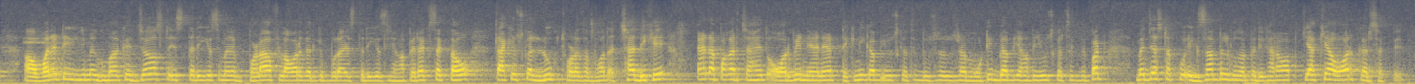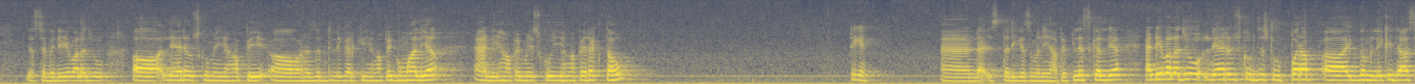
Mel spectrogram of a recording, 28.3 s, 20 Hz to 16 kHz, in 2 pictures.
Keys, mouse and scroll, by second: 0.3 click, 1.4 alt+shift+click, 3.3-4.5 drag, 6.4 Return, 12.8 click, 13.7-15.4 alt+drag, 15.3 ctrl+t, 15.6 ctrl+right click, 16.4 ctrl+click, 18.1 ctrl+right click, 19.1-24.8 ctrl+drag, 24.8 ctrl+Return, 26.0-28.3 ctrl+drag.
